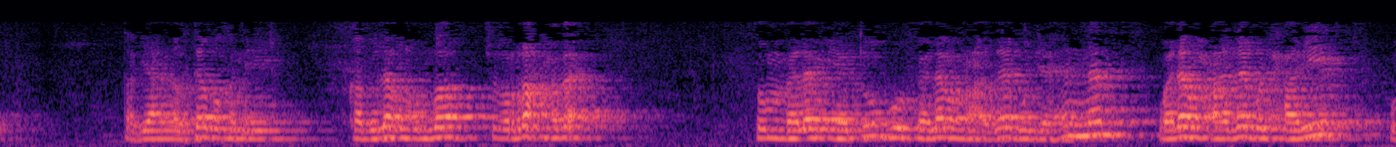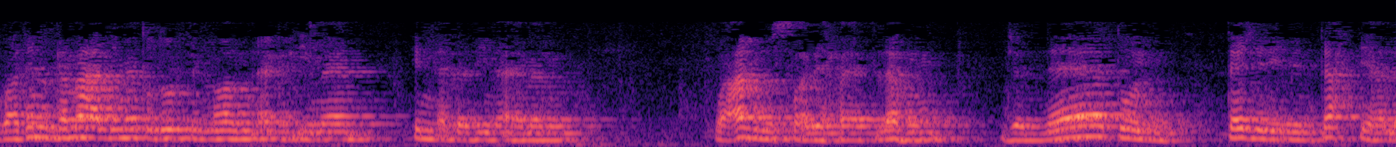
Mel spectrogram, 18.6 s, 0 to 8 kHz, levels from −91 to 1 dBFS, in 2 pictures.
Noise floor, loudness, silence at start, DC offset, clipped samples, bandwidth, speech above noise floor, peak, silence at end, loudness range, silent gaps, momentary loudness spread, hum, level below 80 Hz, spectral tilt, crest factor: -59 dBFS; -28 LUFS; 0 s; under 0.1%; under 0.1%; 5.2 kHz; 32 dB; -10 dBFS; 0 s; 6 LU; none; 12 LU; none; -62 dBFS; -12 dB/octave; 18 dB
